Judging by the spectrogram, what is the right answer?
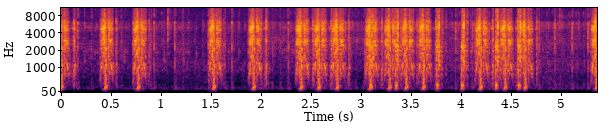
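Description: Airsoft rifle firing in short bursts and single shots: sharp clicking shots in quick runs of two to eight, about eight a second at the fastest, with short pauses between bursts.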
